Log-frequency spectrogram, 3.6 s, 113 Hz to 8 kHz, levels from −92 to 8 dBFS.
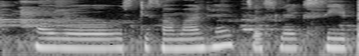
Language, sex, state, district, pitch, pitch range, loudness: Hindi, female, Gujarat, Gandhinagar, 210 Hz, 205-225 Hz, -17 LUFS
